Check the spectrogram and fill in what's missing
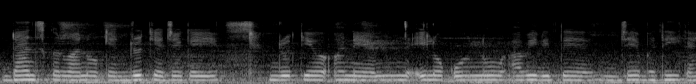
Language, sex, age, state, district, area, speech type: Gujarati, female, 18-30, Gujarat, Amreli, rural, spontaneous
